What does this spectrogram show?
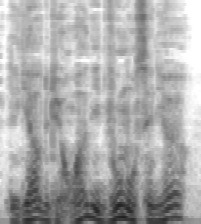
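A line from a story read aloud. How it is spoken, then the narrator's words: Frightened group exclaiming. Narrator (French): s'écrièrent les Bretons en pâlissant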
